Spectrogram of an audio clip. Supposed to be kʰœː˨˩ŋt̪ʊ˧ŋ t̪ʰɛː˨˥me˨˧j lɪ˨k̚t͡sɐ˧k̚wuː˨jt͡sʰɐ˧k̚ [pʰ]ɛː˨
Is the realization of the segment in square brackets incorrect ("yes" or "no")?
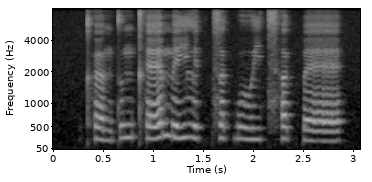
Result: yes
